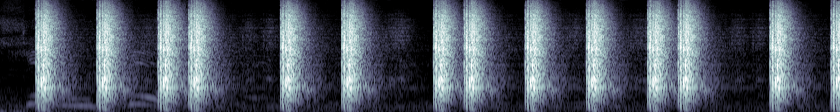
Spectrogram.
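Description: A rapid, irregular series of sharp, cracking bangs used as a mixtape transition effect: about fourteen in four seconds, each with a short ringing tail, with silence between them.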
